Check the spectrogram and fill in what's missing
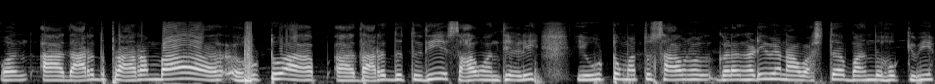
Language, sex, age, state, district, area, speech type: Kannada, male, 30-45, Karnataka, Gadag, rural, spontaneous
